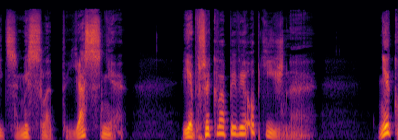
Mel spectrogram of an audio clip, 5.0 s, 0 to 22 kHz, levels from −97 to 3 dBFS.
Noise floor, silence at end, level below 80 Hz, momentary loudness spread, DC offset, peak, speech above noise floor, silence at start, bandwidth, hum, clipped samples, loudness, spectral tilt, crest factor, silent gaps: -76 dBFS; 0 s; -54 dBFS; 17 LU; under 0.1%; -6 dBFS; 47 dB; 0 s; 17 kHz; none; under 0.1%; -28 LUFS; -4.5 dB/octave; 22 dB; none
